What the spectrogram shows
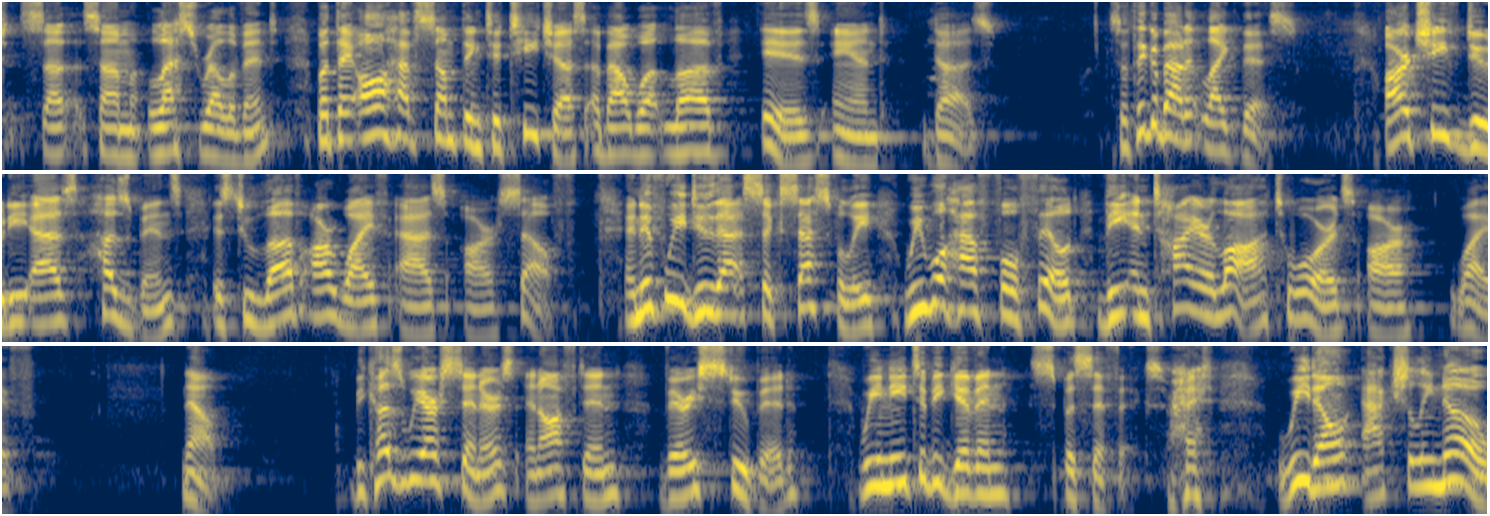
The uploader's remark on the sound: Location: Christ Covenant Church – Centralia, Washington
